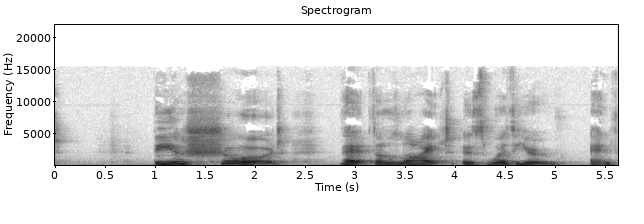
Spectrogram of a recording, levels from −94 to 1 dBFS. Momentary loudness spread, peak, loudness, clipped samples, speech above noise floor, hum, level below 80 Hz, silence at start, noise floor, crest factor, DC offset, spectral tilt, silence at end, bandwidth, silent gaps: 14 LU; -2 dBFS; -19 LUFS; under 0.1%; 35 dB; none; -58 dBFS; 0 s; -53 dBFS; 18 dB; under 0.1%; -5 dB/octave; 0 s; 15 kHz; none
